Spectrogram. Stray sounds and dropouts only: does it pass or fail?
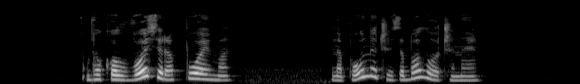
pass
